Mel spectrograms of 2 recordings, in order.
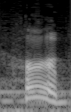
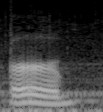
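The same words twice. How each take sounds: First: The word starts with a clear H sound. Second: The word starts with no H sound. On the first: The speaker calls it right. "Or the name Herb" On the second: The speaker calls it wrong. "not Herb"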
